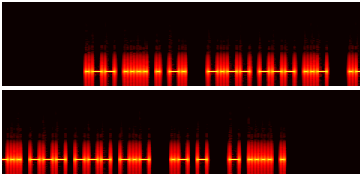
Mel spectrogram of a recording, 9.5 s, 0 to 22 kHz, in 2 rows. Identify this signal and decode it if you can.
Morse code, heard as a keyed tone, about 28 wpm, 700 Hz. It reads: WHEN YOU LOOK AT THE
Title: Sets of 5 Words 28wpm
